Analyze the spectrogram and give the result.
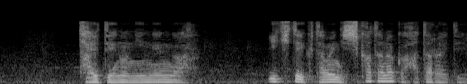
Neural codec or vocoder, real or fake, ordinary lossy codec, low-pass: none; real; none; none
